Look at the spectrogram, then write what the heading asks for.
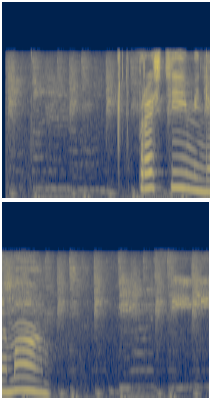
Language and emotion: Russian, sad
